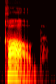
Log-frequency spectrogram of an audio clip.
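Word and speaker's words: قلب: Seriously, look at the word qalb, which means heart. You pronounce it deep from the back of the throat. But if you shift that sound just a tiny bit forward in your mouth, you get kelb, which means dog.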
